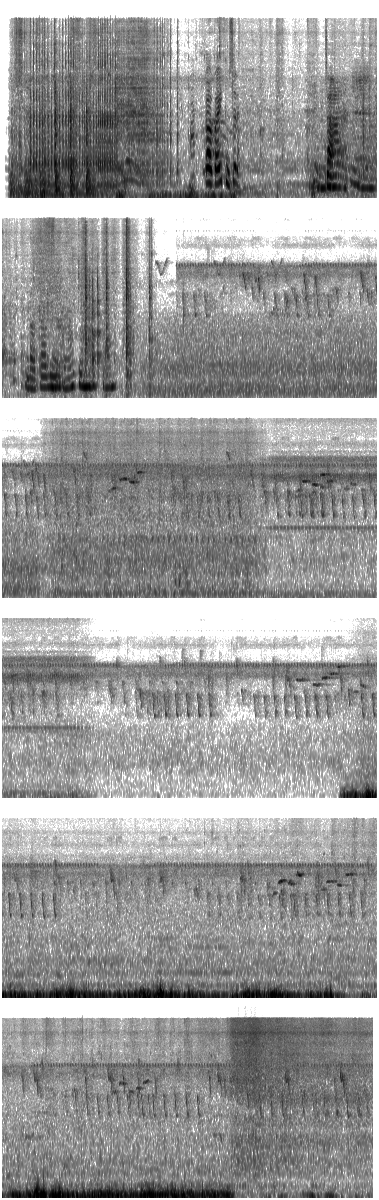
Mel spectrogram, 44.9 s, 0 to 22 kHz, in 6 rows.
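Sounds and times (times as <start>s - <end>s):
birds chirping: 0.2s - 44.9s
insects buzzing and ticking: 0.3s - 4.7s, 10.5s - 28.5s, 32.5s - 44.9s
gusty low rumble: 29.3s - 42.2s.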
